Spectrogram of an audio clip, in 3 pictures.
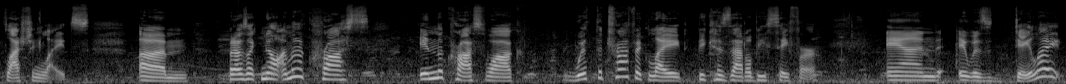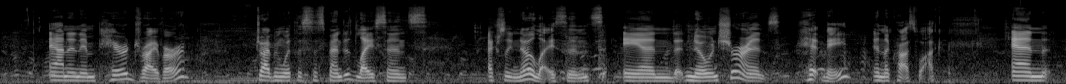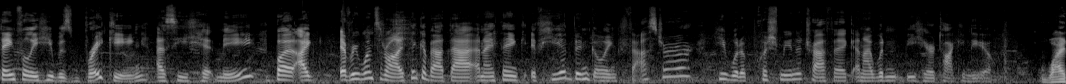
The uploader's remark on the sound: The World Day of Remembrance for Road Traffic Victims event that was held in Portland. You'll hear interviews recorded while walking from Lloyd Center to a memorial and speeches at Veterans Memorial Coliseum, speeches made at the demonstration. The event was organized by The Street Trust, Oregon Walks, and Families for Safe Streets OR/WA.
